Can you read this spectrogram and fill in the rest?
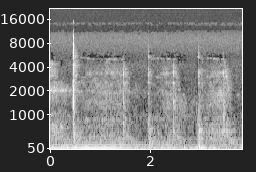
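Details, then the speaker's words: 2007 Yamaha FJR1300 key-on self-diagnostic: sharp clicks about every half second over a steady low hum as the fuel pump cycles on and off five times; normal fuel pump cycling on a bike that won't start cold since wax-valve coolant hoses were replaced. "gas pump on and off five times"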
